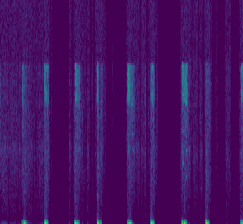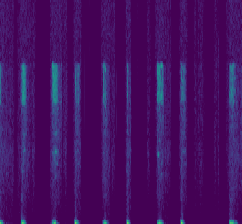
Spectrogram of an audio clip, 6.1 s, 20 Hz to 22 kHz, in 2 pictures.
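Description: Clear, regular lub-dub heartbeat at about 90 beats a minute in a quiet setting.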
